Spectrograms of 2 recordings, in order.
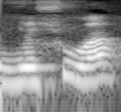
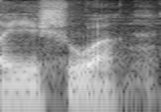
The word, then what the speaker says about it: Yeshua: Le A n'est pas littéralement prononcé dans Yeshua en araméen.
